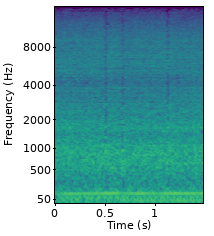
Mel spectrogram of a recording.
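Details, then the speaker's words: 1964 Buick Riviera V8, just started on primed chainsaw gas, before tuning: a loud, uneven idle with a lumpy low drone and faint irregular misses. Rough idle because points dwell is about 40 against a spec of 30. "Really out of tune, so now I'm going to spend some time tuning it. So the dwell on this was about 40, way off, supposed to be 30."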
